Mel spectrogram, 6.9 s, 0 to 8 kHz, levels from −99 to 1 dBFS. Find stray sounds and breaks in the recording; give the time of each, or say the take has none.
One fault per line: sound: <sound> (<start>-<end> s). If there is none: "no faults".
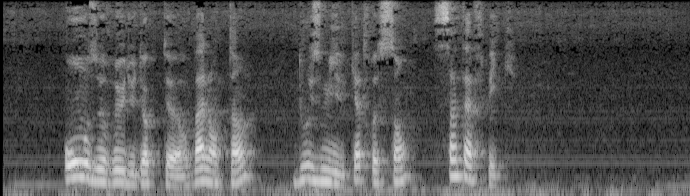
no faults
